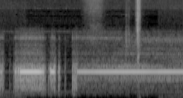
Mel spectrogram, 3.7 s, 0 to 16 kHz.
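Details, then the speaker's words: WWII German Funksprechgerät f radio receiver on bench, 21 MHz AM test signal, 12 V heater, low anode voltage: test tone crackles and drops out as volume knob turns; scratchy volume control improves with use. "the volume control is scratchy it gets better with some"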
